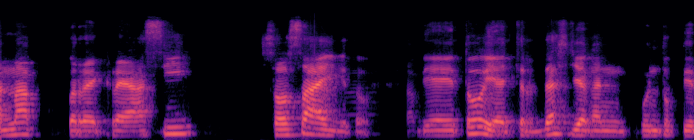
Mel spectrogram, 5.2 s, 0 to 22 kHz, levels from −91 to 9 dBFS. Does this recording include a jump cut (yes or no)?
yes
